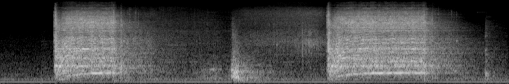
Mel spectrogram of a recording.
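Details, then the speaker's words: Hyundai interference engine cranking in two bursts of fast, even starter spin with no compression pulses. A compression test reads zero, but the timing belt is intact. "let's check the compression but you're going to want to see this let's get closer nothing zero compression that tells me they very likely uh broke the timing belt bent all the valves and uh that's it man so this head has to come off"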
